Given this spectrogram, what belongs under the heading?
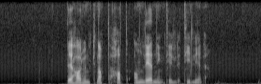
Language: Norwegian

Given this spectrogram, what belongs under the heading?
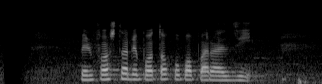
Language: Sundanese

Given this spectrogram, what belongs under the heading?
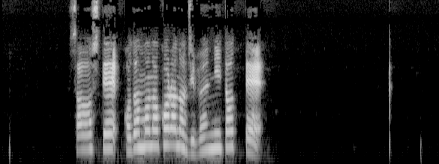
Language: Japanese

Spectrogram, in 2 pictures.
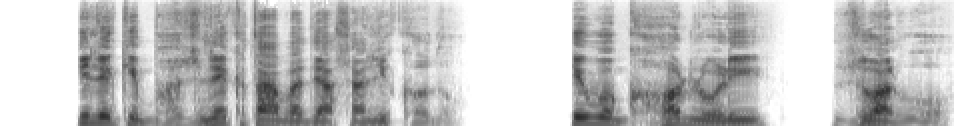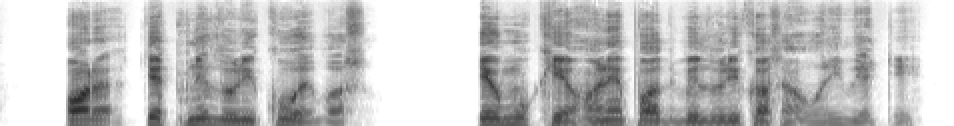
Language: Kullu Pahari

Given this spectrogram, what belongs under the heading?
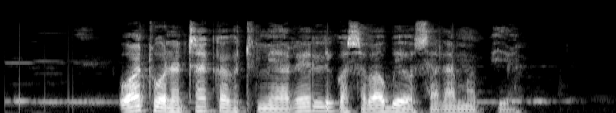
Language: Swahili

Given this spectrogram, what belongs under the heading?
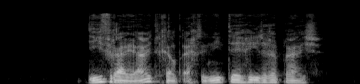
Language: Dutch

